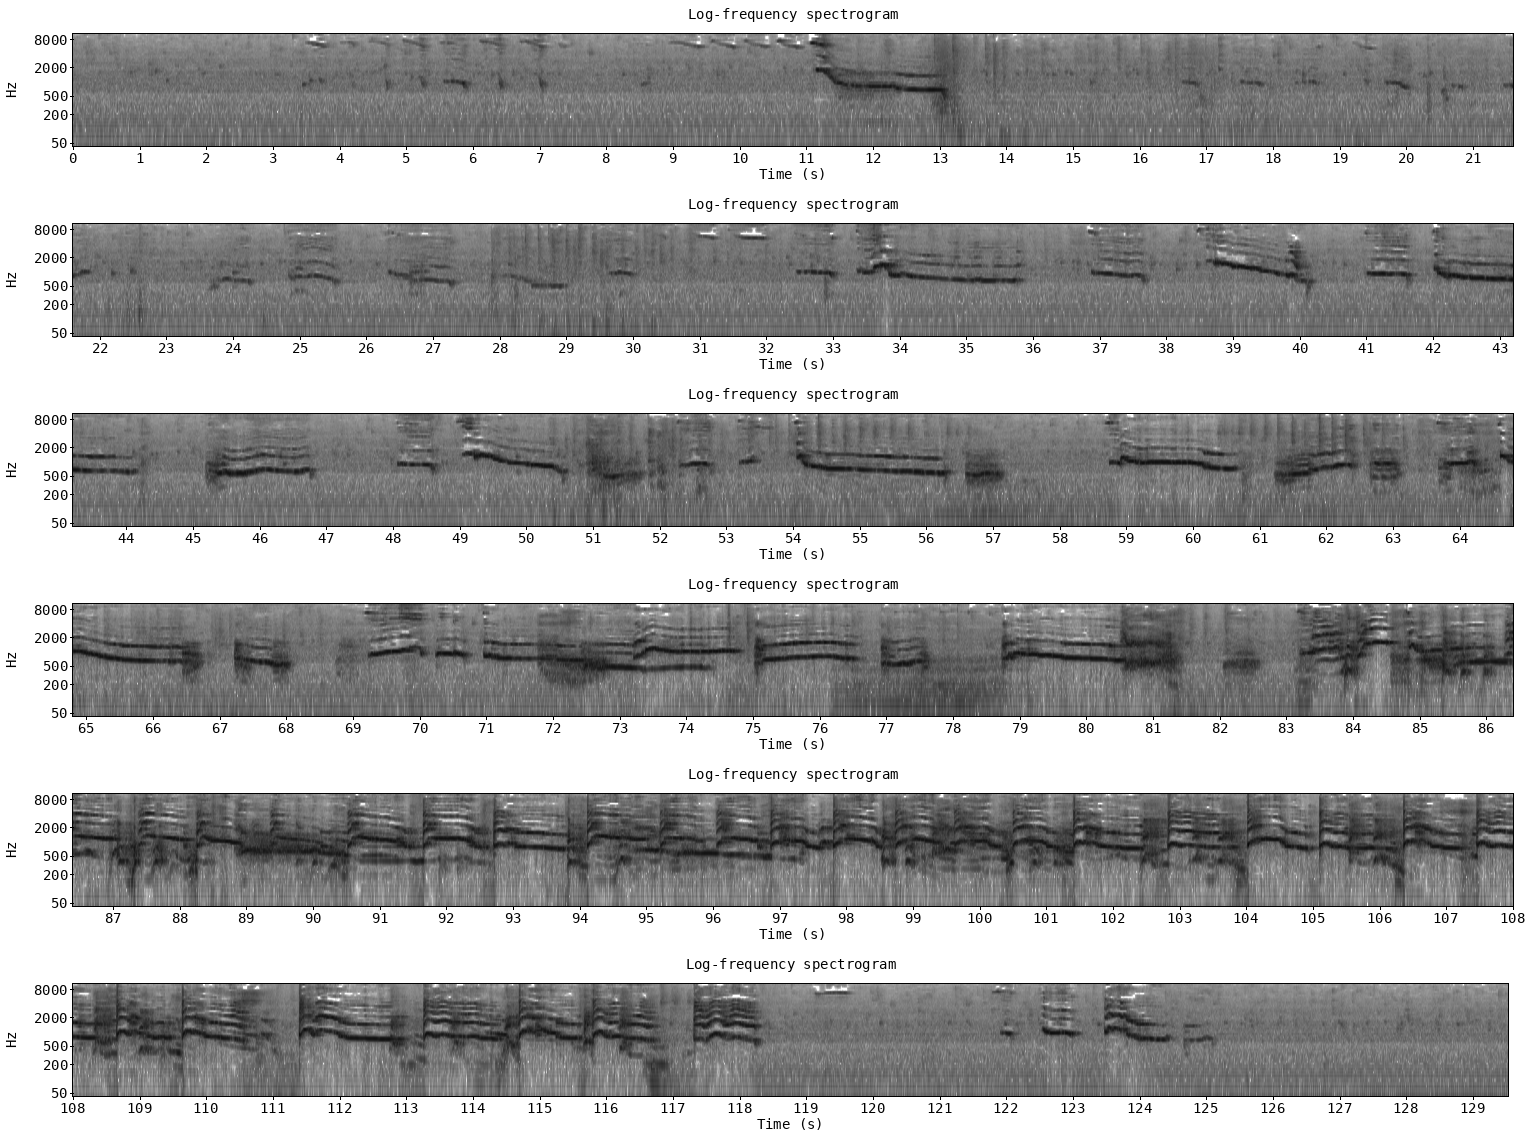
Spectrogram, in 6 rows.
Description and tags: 4Dogs Howl
This is a digital field recording of my four dogs crying and howling. I used an Olympus Digital Voice Recorder VN-6200PC
bulldog, howl, poodle, whine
